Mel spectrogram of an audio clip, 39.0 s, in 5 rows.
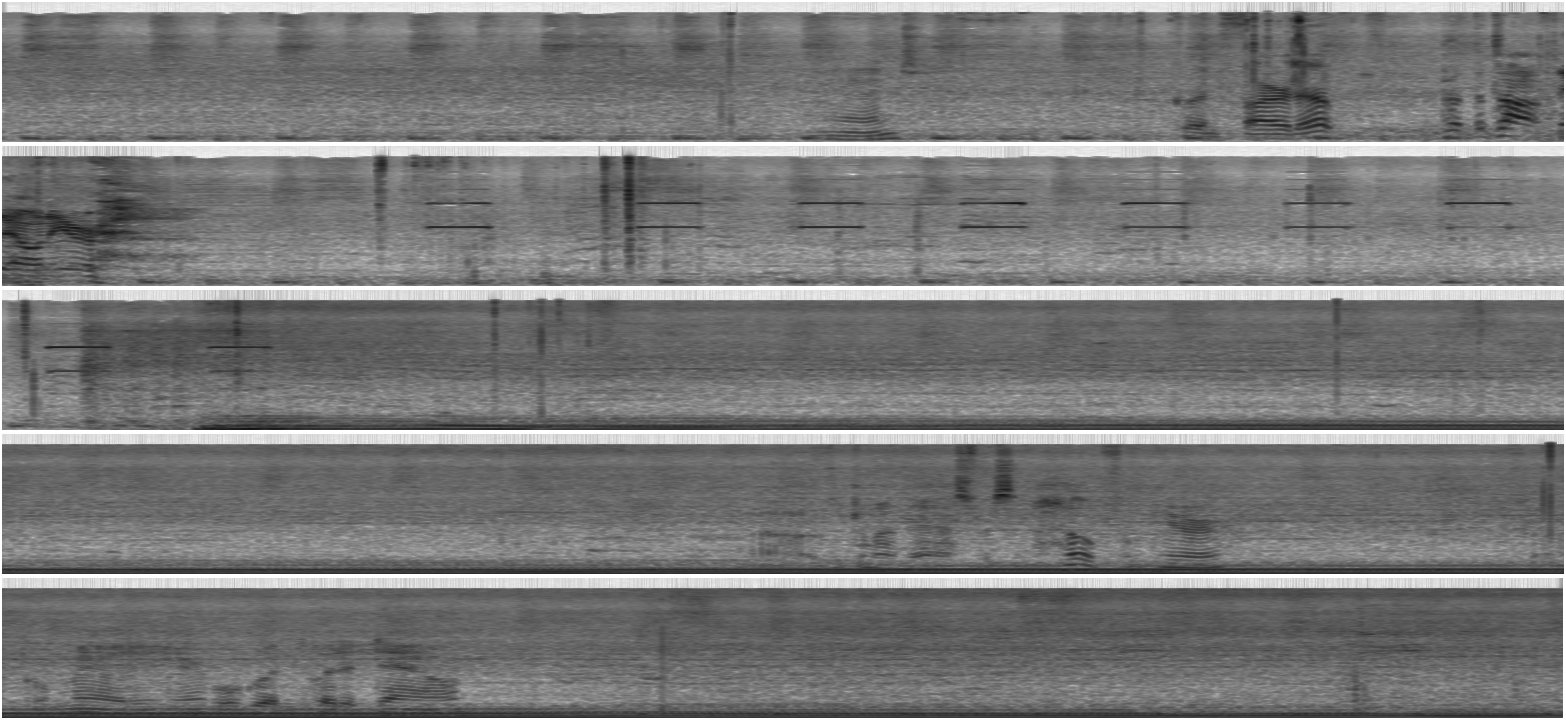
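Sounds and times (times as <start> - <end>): car warning chime beeping: 9.9 - 10.3, 11.0 - 17.1
car engine starting and idling: 14.3 - 39.0.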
